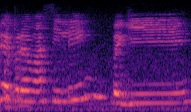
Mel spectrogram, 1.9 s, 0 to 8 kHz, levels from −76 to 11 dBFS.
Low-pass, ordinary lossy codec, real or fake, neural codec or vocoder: 7.2 kHz; none; real; none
